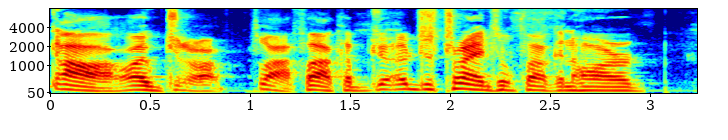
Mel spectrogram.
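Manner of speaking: stumbling, halting speech, restarting. Acting out the lines a wrestler would say in a match: imitating Sandman. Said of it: "It's like".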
